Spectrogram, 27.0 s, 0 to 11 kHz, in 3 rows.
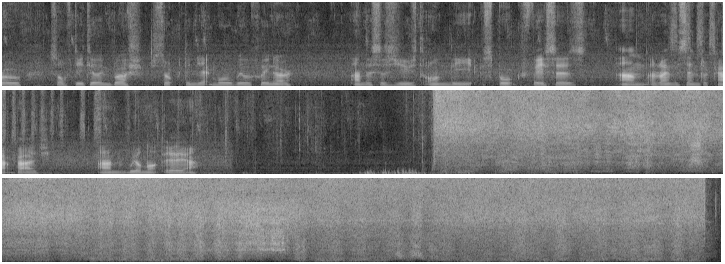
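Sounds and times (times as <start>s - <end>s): pressure washer spraying water: 14.4s - 27.0s.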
